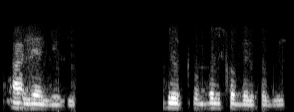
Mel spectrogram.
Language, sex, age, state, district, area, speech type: Punjabi, male, 45-60, Punjab, Pathankot, rural, conversation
